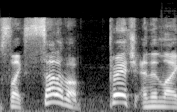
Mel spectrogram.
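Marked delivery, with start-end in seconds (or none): 0.3-1.4 put-on outburst, higher in pitch and louder. Retelling own cursing while tie-dyeing: imitating own angry swearing. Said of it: "a grim potty mouth about the whole thing".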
